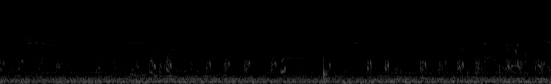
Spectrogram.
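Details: Two guinea pigs, Sheik and Penny, on their first time outside, exploring and eating grass; short rapid squeaky pulses repeat several times a second across the whole stretch over a steady low rumble of wind.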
